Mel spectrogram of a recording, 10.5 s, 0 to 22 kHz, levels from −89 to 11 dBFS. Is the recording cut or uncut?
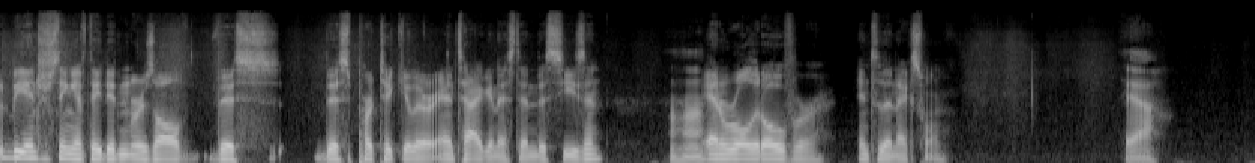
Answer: uncut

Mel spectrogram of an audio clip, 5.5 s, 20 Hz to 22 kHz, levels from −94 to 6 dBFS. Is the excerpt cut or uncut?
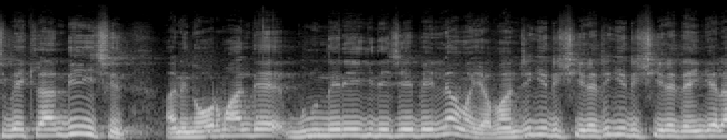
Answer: cut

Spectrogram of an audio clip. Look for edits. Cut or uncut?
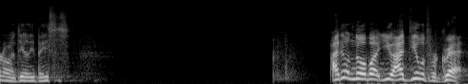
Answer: uncut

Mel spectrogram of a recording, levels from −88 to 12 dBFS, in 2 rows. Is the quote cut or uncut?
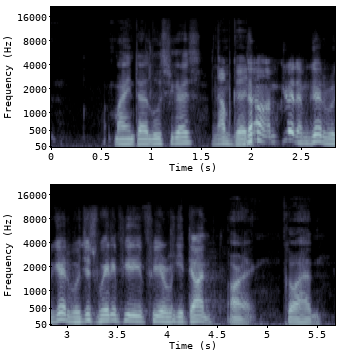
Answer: cut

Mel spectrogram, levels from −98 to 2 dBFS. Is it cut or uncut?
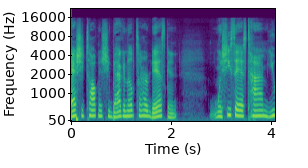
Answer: uncut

